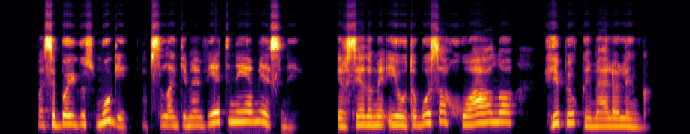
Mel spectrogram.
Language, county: Lithuanian, Kaunas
